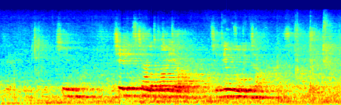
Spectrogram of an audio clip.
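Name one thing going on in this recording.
A boy speaks into a microphone, heard through loudspeakers in an echoing hall.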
